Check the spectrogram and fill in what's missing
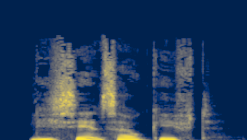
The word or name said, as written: licensafgift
